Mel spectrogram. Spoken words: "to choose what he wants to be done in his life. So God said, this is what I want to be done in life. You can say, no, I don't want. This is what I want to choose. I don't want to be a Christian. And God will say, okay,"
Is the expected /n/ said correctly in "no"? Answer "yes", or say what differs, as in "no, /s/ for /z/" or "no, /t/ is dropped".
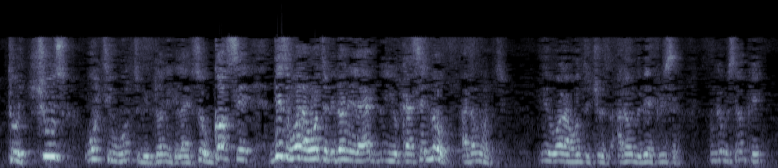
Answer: yes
